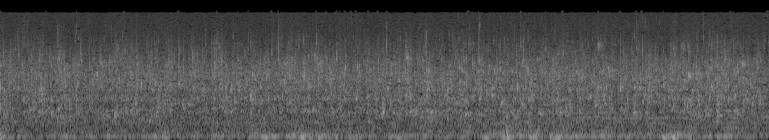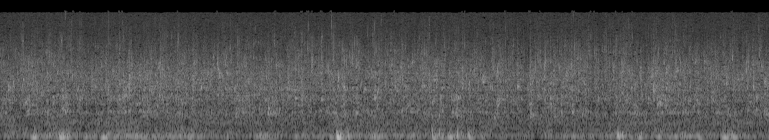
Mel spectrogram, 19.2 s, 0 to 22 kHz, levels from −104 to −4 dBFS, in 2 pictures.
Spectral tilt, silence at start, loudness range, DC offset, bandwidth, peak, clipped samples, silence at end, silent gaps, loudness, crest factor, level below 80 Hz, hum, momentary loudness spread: -1.5 dB/octave; 0 s; 1 LU; under 0.1%; 17 kHz; -26 dBFS; under 0.1%; 0 s; none; -45 LUFS; 20 dB; -56 dBFS; none; 2 LU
